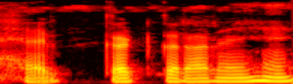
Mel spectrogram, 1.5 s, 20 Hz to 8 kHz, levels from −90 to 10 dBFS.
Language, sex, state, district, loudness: Hindi, male, Bihar, Jamui, -21 LUFS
